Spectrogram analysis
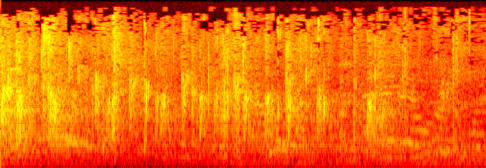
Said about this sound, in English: Chale, clap for yourself. You have been doing well.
